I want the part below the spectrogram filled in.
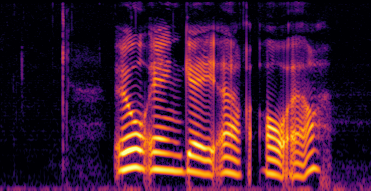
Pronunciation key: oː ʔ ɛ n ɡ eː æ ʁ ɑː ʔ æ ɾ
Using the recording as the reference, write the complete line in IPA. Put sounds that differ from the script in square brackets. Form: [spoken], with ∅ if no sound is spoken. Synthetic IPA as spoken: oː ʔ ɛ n ɡ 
